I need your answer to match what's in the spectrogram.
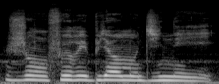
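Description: A woman voicing a possessive forest spirit in panther form in a storybook, slow and menacing. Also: mid-range voice, flat delivery, dark tone, natural voice. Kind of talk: storybook character voice.

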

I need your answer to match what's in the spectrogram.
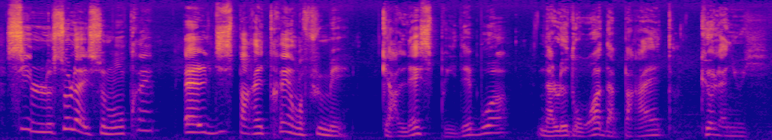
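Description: A man narrating a children's story in an expressive, dramatic way. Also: a little high, unhurried, few pauses.

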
